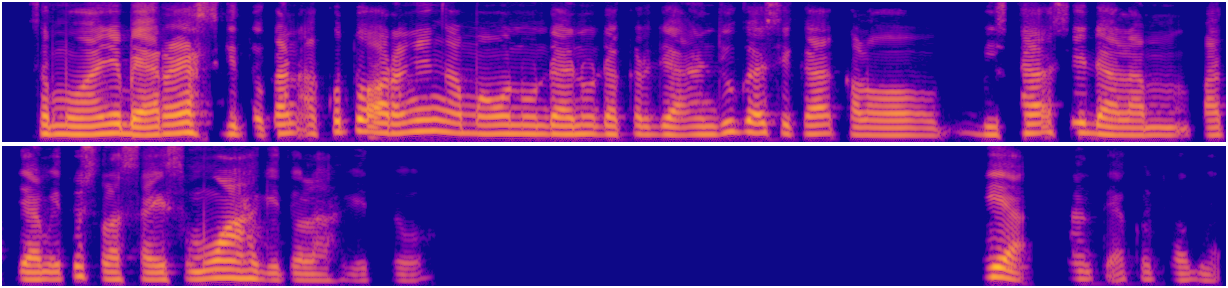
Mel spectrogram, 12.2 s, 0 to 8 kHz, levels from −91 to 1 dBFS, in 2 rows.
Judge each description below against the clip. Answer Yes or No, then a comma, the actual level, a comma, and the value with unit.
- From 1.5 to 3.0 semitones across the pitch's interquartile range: No, average, 3.4 semitones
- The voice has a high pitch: No, medium, 175 Hz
